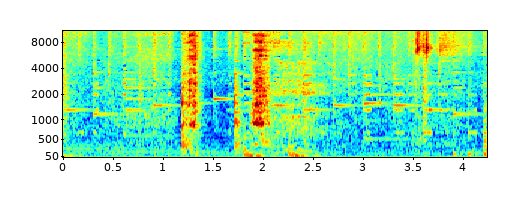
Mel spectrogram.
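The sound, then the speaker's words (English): Clinks and knocks of utensils against a bowl as a chocolate and butter mixture is scraped into it, a few sharp hits over a low background clatter. “So we're going to put it all in this bowl here.”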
